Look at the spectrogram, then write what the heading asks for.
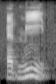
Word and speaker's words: admit: For example, admit, admit, add one syllable, meet two syllables. So admit two syllables, admit the stressing in the last syllable.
